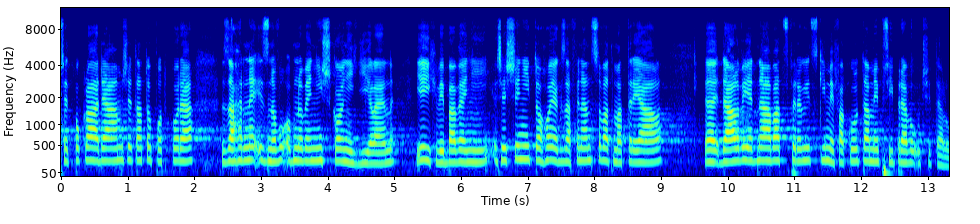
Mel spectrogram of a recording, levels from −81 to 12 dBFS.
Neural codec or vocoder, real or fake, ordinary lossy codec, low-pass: none; real; Opus, 32 kbps; 9.9 kHz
